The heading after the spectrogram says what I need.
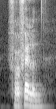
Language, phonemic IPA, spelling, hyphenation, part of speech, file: Dutch, /vərˈvɛ.lə(n)/, vervellen, ver‧vel‧len, verb, Nl-vervellen.ogg
- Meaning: to shed skin, to moult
